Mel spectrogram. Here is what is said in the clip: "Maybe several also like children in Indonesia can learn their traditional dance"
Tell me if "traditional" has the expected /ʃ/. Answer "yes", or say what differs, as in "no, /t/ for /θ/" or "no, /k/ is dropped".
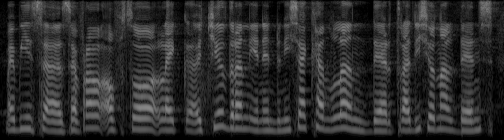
no, /s/ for /ʃ/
